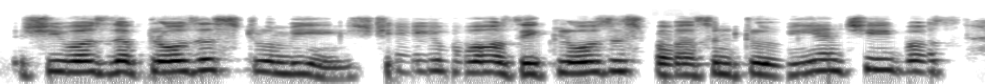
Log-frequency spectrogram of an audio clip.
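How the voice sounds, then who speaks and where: Recorded with a dry, close sound and no echo, a woman speaks at a moderate pace in an unremarkable speaking voice with medium pitch and ordinary pitch variation. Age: 60s. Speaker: cancer survivor. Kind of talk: testimony. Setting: video call.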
